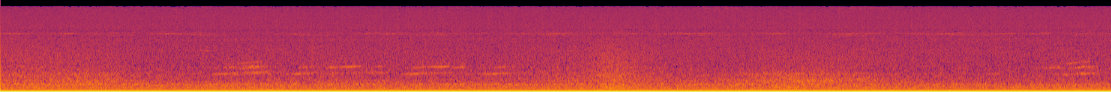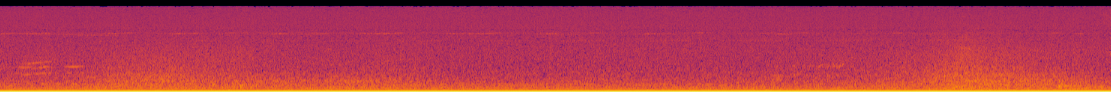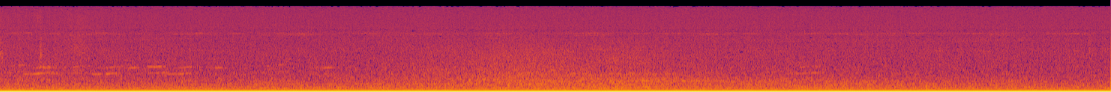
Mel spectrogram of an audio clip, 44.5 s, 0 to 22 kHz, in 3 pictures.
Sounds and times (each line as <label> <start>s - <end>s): Crickets far away 0.0s - 44.4s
